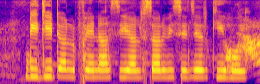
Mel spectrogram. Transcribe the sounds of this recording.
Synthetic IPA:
ɖɪd͡ʒiʈəlpʰeːnãːnsijəlsəɾʋɪsed͡ʒəɾkiɦoːi

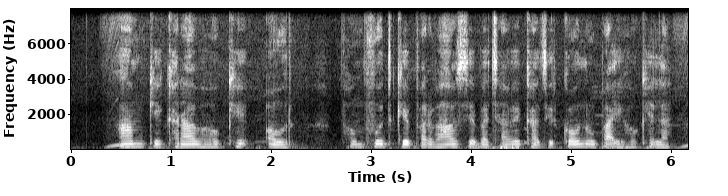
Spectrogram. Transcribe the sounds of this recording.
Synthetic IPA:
amkekʰəɾaːbɦokʰeɔːɾ | pʰəmpʰud̪kepɾəbʱawsebət͡ʃaʋekʰat̪iɾkɔːnupaiɦokʰela

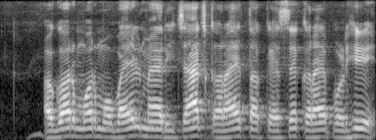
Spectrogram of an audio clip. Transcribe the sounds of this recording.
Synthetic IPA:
əɡəɾməɾmobailmeɾit͡ʃaɾd͡ʒkəɾajt̪ɔkɛsekəɾajpəɽ̤ɦi

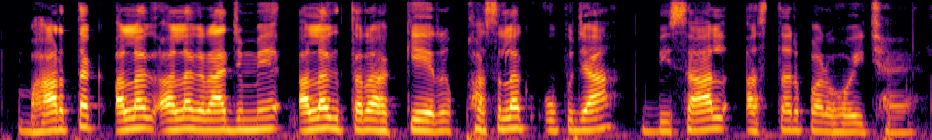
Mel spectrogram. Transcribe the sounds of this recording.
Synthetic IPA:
bʱaɾt̪əkələɡələɡɾad͡ʒjəmeələɡt̪əɾəɦkeɾpʰəsləkupd͡ʒa | bisaləst̪əɾpəɾɦojt͡ʃʰɛ

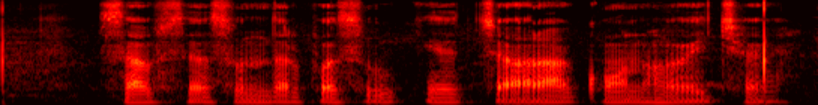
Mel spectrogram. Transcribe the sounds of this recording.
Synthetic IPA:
səbsesʊnd̪əɾpəsuket͡ʃaɾakɔnɦoɛt͡ʃʰɛ

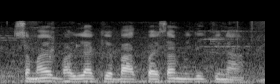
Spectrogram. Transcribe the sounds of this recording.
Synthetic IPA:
səməjbʱəɪlakebad̪̚pəjsamilikina

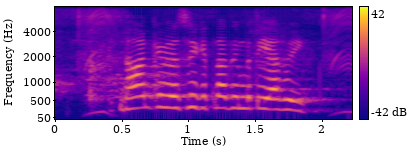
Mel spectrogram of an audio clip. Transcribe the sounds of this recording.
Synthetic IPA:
d̪ʱaːnkɪnɾəsikɪt̪nad̪ɪnmẽt̪əjaːɾɦoiː

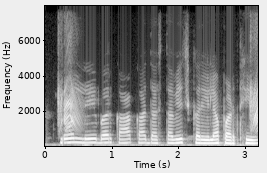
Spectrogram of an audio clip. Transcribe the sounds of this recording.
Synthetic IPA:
noːnleːbəɾkaːkad̪ɐst̪əʋed͡ʒkəɾeːlapəɾt̪ʰeː

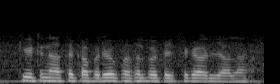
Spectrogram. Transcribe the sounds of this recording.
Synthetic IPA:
kiːʈnaːt̪əkːapɾjoːɡpʰɐsəlpɐɾkɐisɪkaːɾd͡ʒaːlãː

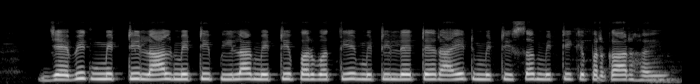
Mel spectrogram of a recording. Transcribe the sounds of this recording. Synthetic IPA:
d͡ʒəbikmiʈːilalmiʈːipilamiʈːipəɾbət̪ijemiʈːilet̪eɾaiʈmiʈːisəbmiʈːikepɾəkaɾɦəj

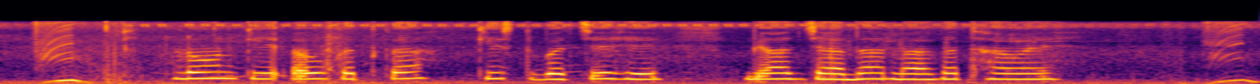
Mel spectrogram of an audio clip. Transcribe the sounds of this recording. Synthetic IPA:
loːnkeʔəʊkət̪ka | kɪst̪bət͡ʃeɦẽ | bjaːd͡ʒzjaːd̪alaːɡət̪aʋe

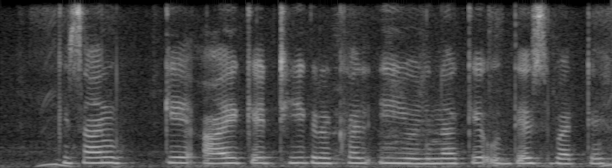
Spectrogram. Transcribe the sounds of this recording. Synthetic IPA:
kɪsaːnkeʔaːekeʈʰiːkɾəkʰəlijoːd͡ʒnakeʔʊ̰d̪ːeːsjbəʈẽː

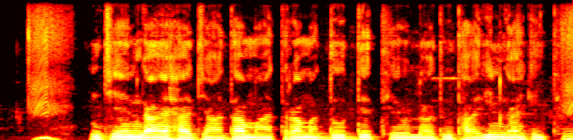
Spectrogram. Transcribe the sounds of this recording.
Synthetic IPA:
d͡ʒeːnɡaːjɦad͡ʒaːd̪amaːt̪ɾaməd̪uːd̪̚d̪et̪ʰeolad̪ud̪ʱaːɾinɡaːjkəit̪ʰe

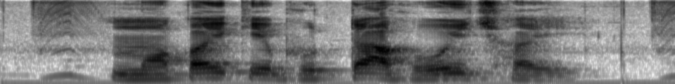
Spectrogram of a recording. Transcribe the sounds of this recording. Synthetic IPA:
məkəjkebʱuʈːaɦojt͡ʃʰəj

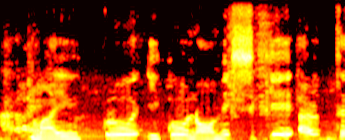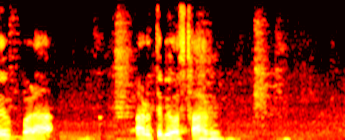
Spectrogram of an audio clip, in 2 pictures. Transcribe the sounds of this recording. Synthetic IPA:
maːɪ | kɾoikonɔːmɪksketʰbɽa | əɾt̪ʰʋjəʋəst̪ʰaɦɛʋeː

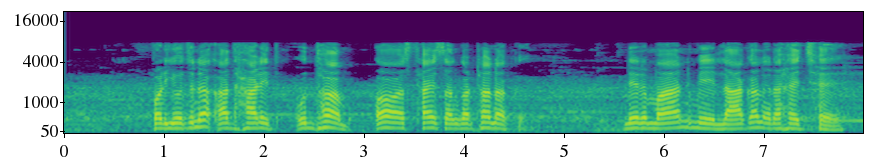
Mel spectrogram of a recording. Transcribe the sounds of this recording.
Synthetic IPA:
pɾijod͡ʒnaʔad̪ʱaɾit̪ | ud̪ʱəm | ɔːst̪ʰajsəŋɡəʈʰənək | niɾmanmelaɡəlɾəɦɛt͡ʃʰɛ

